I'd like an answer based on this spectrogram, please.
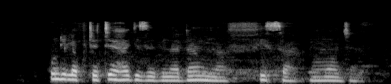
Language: Swahili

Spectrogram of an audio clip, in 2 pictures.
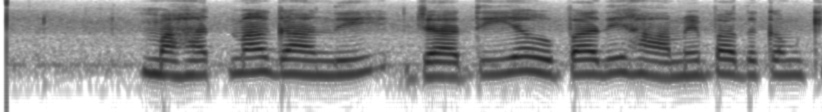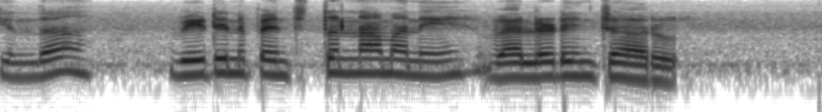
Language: Telugu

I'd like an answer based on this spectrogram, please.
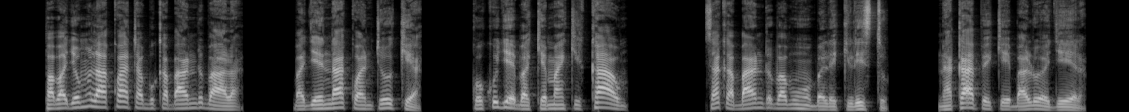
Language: Matengo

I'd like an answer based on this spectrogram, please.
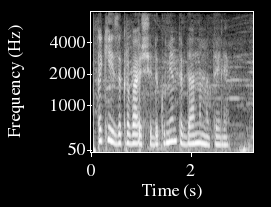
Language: Russian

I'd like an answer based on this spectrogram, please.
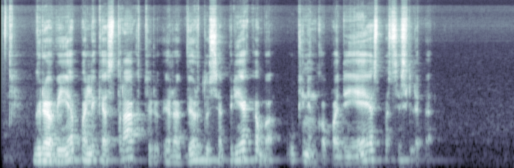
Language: Lithuanian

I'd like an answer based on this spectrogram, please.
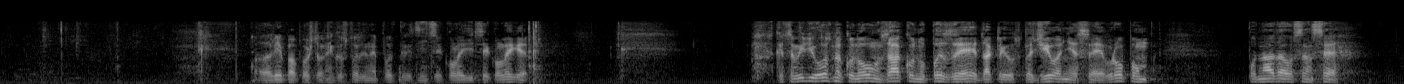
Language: Croatian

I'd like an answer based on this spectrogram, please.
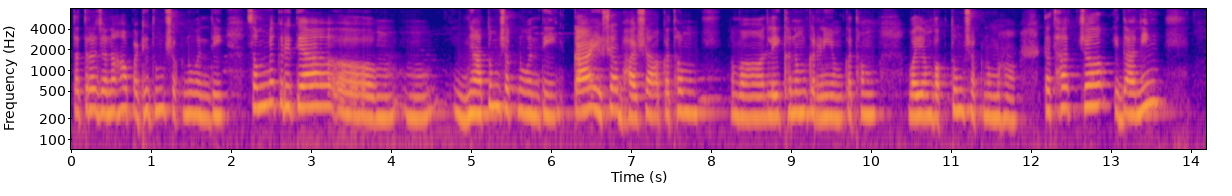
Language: Sanskrit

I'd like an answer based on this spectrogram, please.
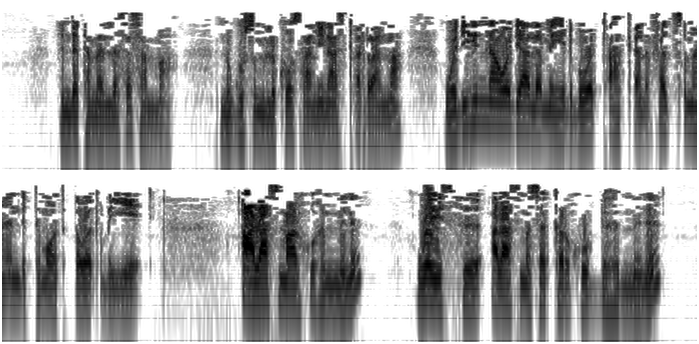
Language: Amharic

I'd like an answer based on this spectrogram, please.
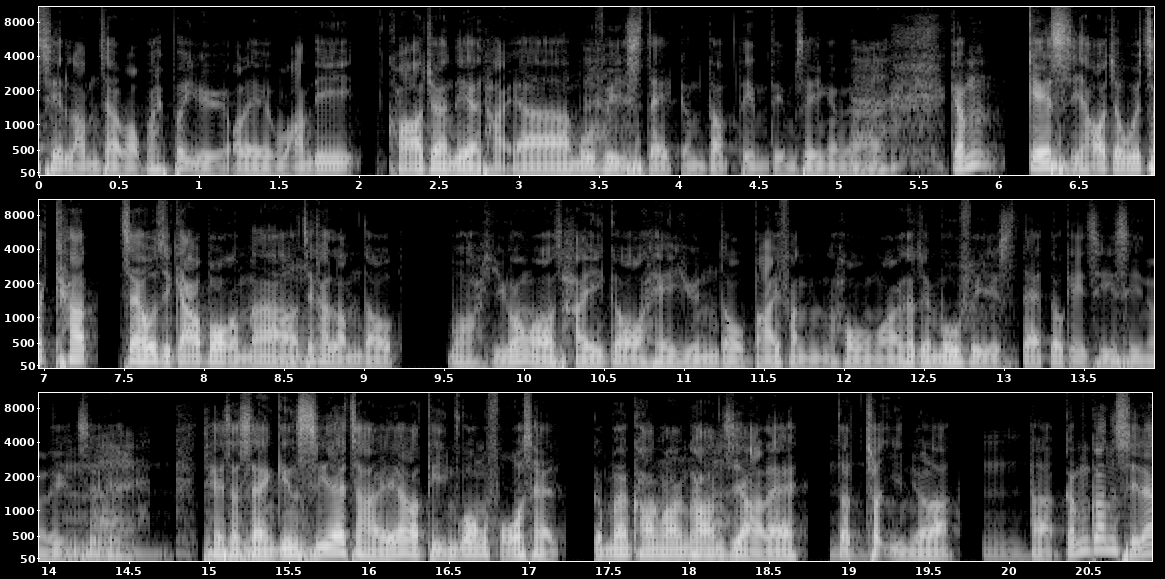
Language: Chinese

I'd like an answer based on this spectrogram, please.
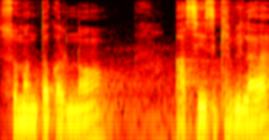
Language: Odia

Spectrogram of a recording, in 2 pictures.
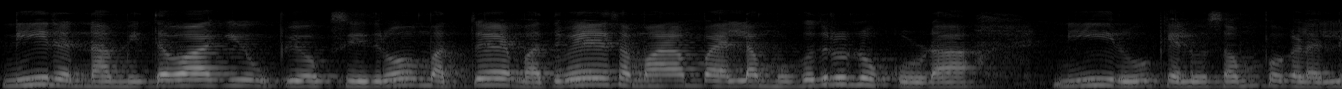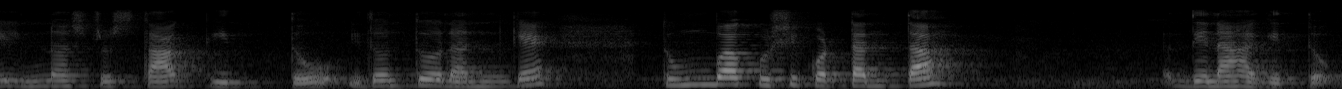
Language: Kannada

